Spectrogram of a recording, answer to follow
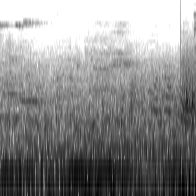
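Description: Electric sightseeing shuttle passing close by with a steady low hum, over wind rumble on the microphone from riding an electric scooter. The hum fades out near the end.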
